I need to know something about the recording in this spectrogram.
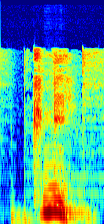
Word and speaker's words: knie: And for the English, K plus N we pronounce both. So knie means knee.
